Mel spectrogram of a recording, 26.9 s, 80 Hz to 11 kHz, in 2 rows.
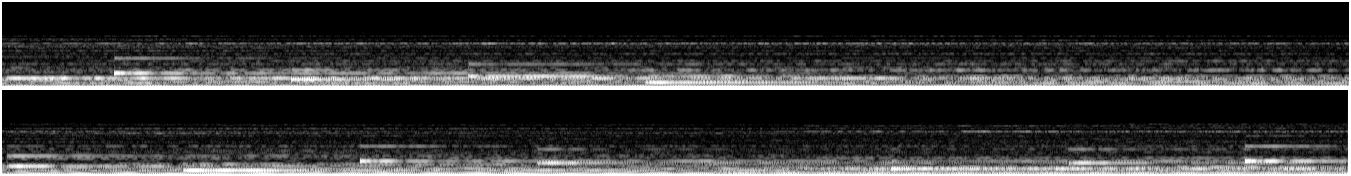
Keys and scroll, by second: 1.2 F9.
